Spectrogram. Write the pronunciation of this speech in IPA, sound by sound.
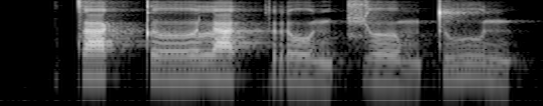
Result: t a˦˥ k̚ t ɤː˦˥ l a˦˥ t̚ k r o˨˩ n t͡ɕ ɤː˨˩ m t uː˥˩ n

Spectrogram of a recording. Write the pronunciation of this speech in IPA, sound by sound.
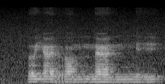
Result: ə j æ r ɒ nː æ nː i

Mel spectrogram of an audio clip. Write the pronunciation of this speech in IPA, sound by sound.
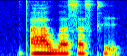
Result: tʼ aː w ɐː s ɐː s kʰ ɪ

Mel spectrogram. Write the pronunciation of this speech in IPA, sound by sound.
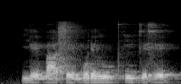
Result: j eː˨ m aː˨ s eː˨ m o˦ ɾ ɪ˨ l uː˨ pʰ ĩ˦˨ k e˨ ɣ e˦

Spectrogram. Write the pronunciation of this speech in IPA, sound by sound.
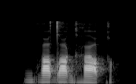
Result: bʱ u dˤ ø ɡʱ a q

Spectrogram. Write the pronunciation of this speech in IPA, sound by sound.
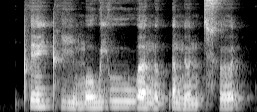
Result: pʰ e˧ j pʰ iː˨˩ m o˨˧ w j uː˧ w ɐ˨ n ʊ˥ k̚ ɐ˨ n ɵ˨ n t͡sʰ ɵ˨˥ t̚

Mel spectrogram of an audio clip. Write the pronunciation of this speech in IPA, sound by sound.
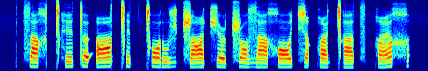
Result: t͡s a χ ǀʰ ɪ t ə ʔ ɑ ǀ ɪ t ǀ ɔ ɾ u z ʈ͡ʂ ɑ t͡ʃ ə˞ ʈ͡ʂ ɔ z a χ ɔ t͡ɕ ə q ʏ ǀ a t͡s q ɪ χ

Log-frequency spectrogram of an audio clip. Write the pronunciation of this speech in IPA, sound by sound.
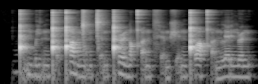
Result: ɡ͡ǃ ḭ m b ʊ j ɾ ə̰ n ǃʼ ɔ̰ ǃʰ ɑ m ŋ͡ǀ ɔ̰ m ǀ ɛ̰ m ǃʰ ə˞ n ʊ qʰ ə̰ n t͡sʰ ɛ̰ m ʃ ɛ̰ n ǃʼ ɔ qʰ ə̰ n l ɛ ɾ ɪ ŋ ə˞ n

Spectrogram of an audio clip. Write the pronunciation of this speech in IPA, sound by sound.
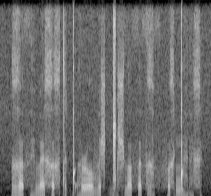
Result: ɣ ə θ e̤ β ɛ x ə x t ə ǃʼ ə̤ ɹ o v ɛ ʃ ɡ͡ǁ ə̤ ʃ ð ɒ θ ə θ ɣ ə̤ θ f ə x ŋ͡ǃ ɛ̤ ɾ ɛ̤ x

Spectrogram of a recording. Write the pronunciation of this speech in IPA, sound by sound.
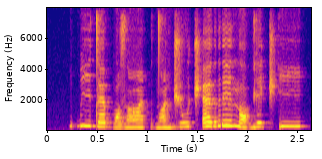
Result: ɓ i˦ d æ˧ b ɒ˨ zˤ ẽ˧ | dˤ ẽ˨ d͡ʒ u˧ t͡ʃʼ æ˦ r e˦ n ɒ˨ ɡ e˧ t͡ʃʼ i˦

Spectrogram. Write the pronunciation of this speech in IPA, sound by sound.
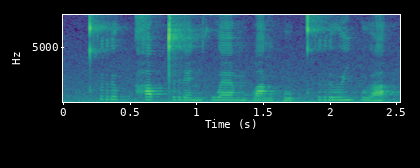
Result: kʰ r ɯ˦˥ k̚ h a˥˩ p̚ t r e˧ n k w ɛː˧ m b a˧ ŋ ʔ u˨˩ ʔ kʰ r ɯː˦˥ j p ɯ˩˦ a̯

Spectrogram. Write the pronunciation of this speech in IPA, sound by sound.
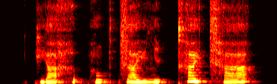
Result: k j a˧ h ə˦ p̚ h ɔ̃˨ k̚ t͡s a˧ j l i˨ ʔ kʰ a˥˧ j t͡sʰ a˨˦

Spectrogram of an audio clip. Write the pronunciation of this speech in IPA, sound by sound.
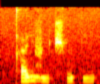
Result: qʰ i v i t͡ʃʰ ɨ k i

